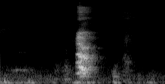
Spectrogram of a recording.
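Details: A male pet dog with a high-pitched voice barks in another room, unhappy about being on the couch: a single sharp, bright bark, followed by a fainter short yip over low household rumble.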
